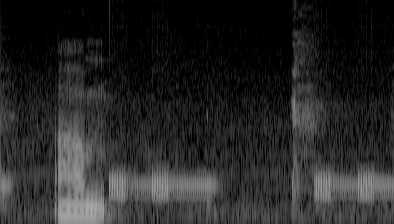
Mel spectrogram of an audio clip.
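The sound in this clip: Warning beeps sound from a Honeybee Robotics drill robot, meant to keep people out of its way. Steady mid-pitched electronic tones pulse in two separate bursts, and a brief harsh buzzing tone comes before them.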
